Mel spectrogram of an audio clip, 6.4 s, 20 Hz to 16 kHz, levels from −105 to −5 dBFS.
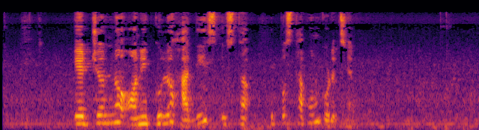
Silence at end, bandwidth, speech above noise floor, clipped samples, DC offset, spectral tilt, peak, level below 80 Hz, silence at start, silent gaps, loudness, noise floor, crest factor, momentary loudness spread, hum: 0 s; 12 kHz; 26 dB; under 0.1%; under 0.1%; -2.5 dB/octave; -8 dBFS; -64 dBFS; 0.3 s; none; -27 LUFS; -54 dBFS; 22 dB; 11 LU; none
